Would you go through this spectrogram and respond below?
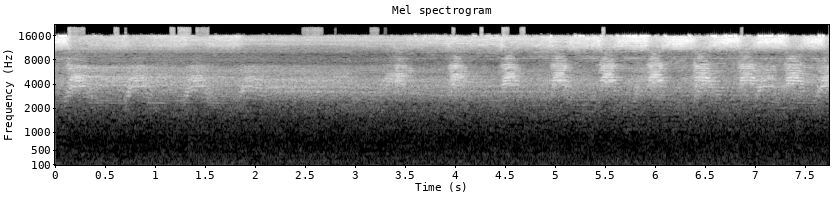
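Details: High, shrill insect chorus from the grass on Achasan, S20 Ultra recording: steady ringing drone with clear evenly spaced chirp pulses, roughly two each second, growing stronger toward the end.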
